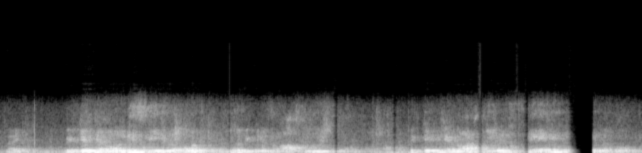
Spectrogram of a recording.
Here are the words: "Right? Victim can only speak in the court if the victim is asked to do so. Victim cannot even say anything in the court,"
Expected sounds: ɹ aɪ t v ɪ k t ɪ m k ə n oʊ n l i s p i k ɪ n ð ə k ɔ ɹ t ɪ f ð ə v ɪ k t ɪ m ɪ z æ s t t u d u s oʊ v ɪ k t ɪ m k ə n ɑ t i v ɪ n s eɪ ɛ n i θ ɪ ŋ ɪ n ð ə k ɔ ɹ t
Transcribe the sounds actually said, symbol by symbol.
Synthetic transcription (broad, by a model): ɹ aɪ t v ɪ k t ɪ m k ə n oʊ n l i s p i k ɪ n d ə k ɔ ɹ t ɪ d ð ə v ɪ k t ɪ m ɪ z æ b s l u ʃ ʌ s v ɪ k t ɪ m k ə n ɑ t i v ɪ n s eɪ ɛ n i s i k ɪ n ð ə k ɔ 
